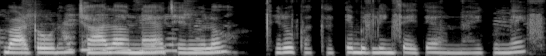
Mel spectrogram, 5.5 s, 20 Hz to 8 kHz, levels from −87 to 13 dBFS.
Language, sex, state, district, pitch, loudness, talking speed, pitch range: Telugu, female, Telangana, Karimnagar, 225 Hz, -17 LUFS, 110 wpm, 220-235 Hz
